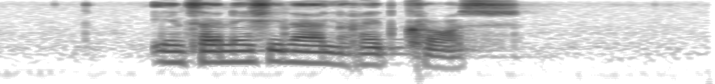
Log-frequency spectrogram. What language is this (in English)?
Zulu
